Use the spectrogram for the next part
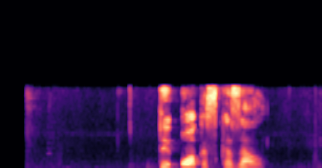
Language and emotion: Russian, angry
